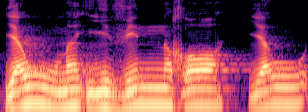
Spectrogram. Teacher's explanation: lin dibaca lembut ya, tidak dihentak sekali yaw, tapi yawma idzin, zin kha, tanwin bertemu kha diizharkan, dibaca jelas karena dia izhar halqi hukumnya, bertemu huruf kha yang merupakan huruf halqiyah.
